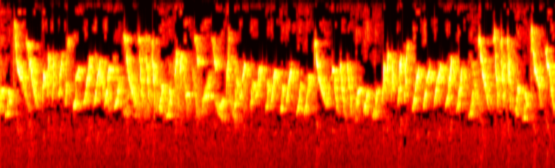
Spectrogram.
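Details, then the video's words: High, hurried twittering from an oriental white-eye, a 'nembak' tutor song for training birds, with continuous zigzag chirps and sweeping trills filling the whole stretch over a faint low hum. "Masteran Pleci nembak bahaya"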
